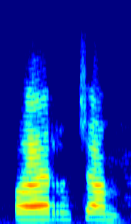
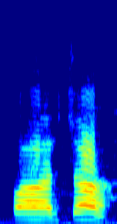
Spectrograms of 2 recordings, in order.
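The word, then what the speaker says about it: پارچه: तुप तुप फेदर फल पर्चा पर्चा नहीं पर्चे मैंने एक कानून बताया था आप शायद नहीं थी फारसी में उर्दू में जिस हर वो हर्फ जिसके आखिर में हे हो जैसे काबा बच्चा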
